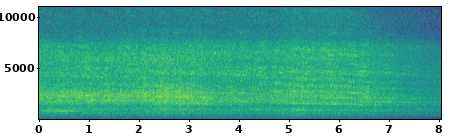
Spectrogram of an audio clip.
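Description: Rajdhani Express passenger coaches running past at high speed: a steady rush of wheels on rails. It is loudest a couple of seconds in and fades near the end as the last coach goes by.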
